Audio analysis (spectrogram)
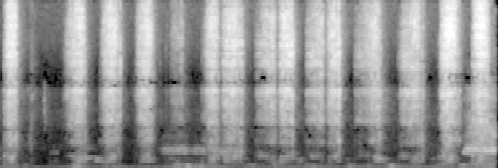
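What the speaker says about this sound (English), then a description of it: "Just gently, you're not filing the nail away, you're just scuffing it." A white buffer scuffs a fingernail ahead of gel polish, a quiet close rhythmic rasping in short repeated strokes with brief gaps between them.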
